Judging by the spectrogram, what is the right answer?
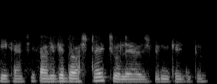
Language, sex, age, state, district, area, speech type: Bengali, male, 18-30, West Bengal, South 24 Parganas, rural, conversation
